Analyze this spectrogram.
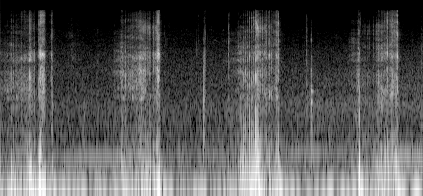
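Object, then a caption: Wooden spoon blank carved with a steel hook knife. A steel hook knife, pushed by the thumb, scoops curls from the bowl of a solid, light wooden spoon blank. Short, crisp scraping cuts come at an irregular pace, each a bright rasp over a dull low thump, with a faint low hum between strokes.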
